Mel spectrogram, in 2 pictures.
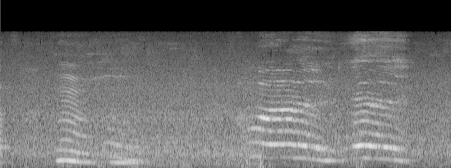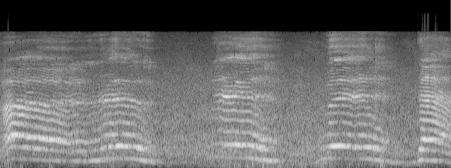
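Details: Patient with amyotrophic lateral sclerosis (ALS) and mixed dysarthria with spastic features, singing Happy Birthday on the therapist's request in a speech therapy session.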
